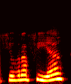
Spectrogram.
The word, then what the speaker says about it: geografía: Entonces, eso quiere decir que se rompe la sílaba y tenemos fi como la palabra grave, o sea, la sílaba tónica. Entonces, por posición de sílaba, observamos que la palabra geografía es grave.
